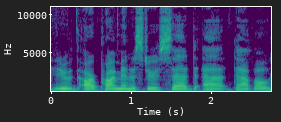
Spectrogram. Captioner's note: speaking French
